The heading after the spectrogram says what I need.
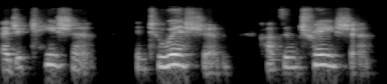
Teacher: we stress the second to last syllable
